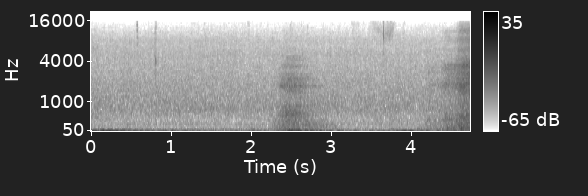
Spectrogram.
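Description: Steady rain patters down in a soft, continuous hiss, with a couple of brief heavier gusts of drops swelling midway and near the end. No voices.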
